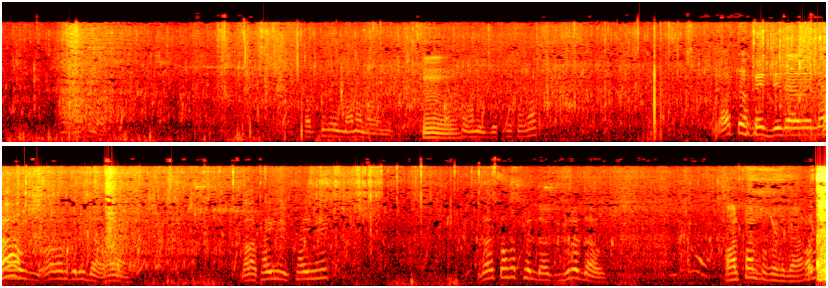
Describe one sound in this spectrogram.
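Fish thrash and splash at the water's surface.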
